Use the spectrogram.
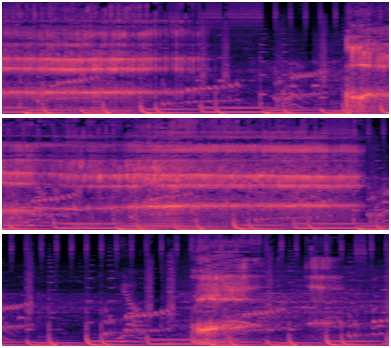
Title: Girl Burps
